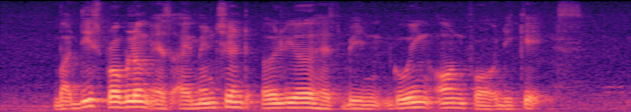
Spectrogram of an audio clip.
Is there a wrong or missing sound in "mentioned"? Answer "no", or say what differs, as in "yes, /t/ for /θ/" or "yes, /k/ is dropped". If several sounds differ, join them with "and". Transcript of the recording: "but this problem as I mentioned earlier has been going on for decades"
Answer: no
